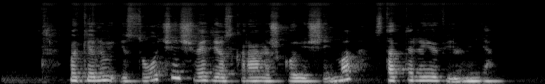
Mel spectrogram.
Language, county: Lithuanian, Panevėžys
